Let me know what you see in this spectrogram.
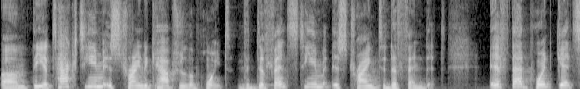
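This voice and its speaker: Loud and bright with a sharp tone, a man speaks at a moderate pace with lively intonation. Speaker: esports caster. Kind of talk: live commentary. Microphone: peaking, cutting out.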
